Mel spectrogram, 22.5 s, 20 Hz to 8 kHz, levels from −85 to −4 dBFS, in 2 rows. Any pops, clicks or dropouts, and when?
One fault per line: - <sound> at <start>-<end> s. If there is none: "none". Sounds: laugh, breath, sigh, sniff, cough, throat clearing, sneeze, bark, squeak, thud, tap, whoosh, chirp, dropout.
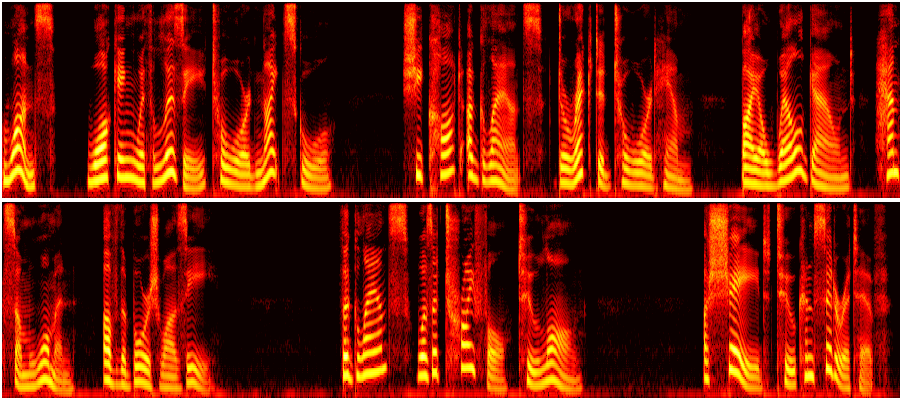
none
